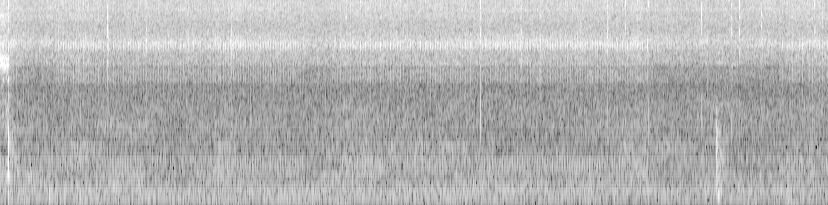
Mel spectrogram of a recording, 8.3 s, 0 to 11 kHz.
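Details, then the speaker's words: Panasonic SDX1 camcorder, zoomed in, in a quiet scene: faint, irregular autofocus ticking and clicking over a low room hum. The noise persists with OIS removed or locked, and it is confirmed to come from the autofocus. "it's bother me is that when I zoom in there's an audible ticking noise that appears in quiet scenes"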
